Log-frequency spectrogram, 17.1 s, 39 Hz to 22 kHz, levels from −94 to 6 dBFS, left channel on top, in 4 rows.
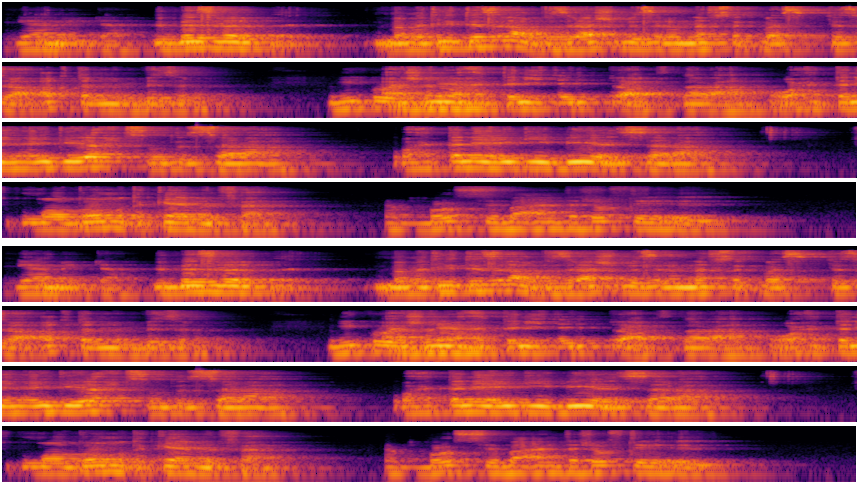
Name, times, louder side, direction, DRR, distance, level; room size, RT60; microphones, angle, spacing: voice 1, 0.1-0.7 5.9-6.7 14.7-16.4, right 1 dB, 80° right, 2 dB, 2.4 m, -22 dB
voice 2, 0.7-1.5 1.9-5.3 6.2-10.0 10.5-12.1 12.9-14.2, equal, 20° left, 0 dB, 2.9 m, -19 dB
25.5 x 13.0 x 3.2 m, 0.71 s
head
